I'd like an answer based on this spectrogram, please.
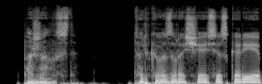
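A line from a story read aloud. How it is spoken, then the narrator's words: Whisper. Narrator (Russian): прошептала Аштира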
